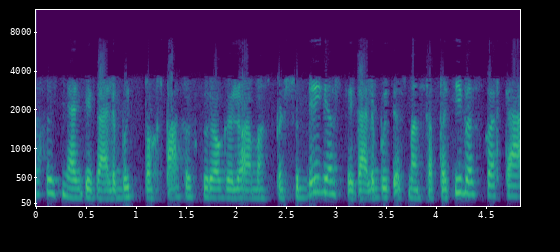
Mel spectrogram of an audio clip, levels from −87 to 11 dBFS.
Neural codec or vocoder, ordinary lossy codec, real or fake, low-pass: none; AAC, 32 kbps; real; 7.2 kHz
